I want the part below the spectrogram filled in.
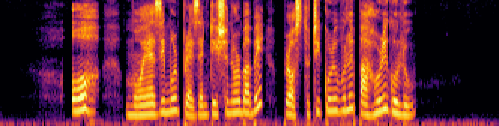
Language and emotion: Assamese, fearful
